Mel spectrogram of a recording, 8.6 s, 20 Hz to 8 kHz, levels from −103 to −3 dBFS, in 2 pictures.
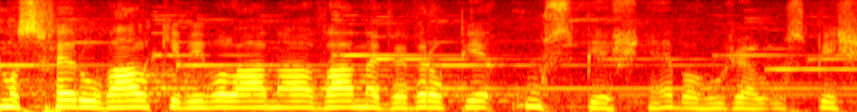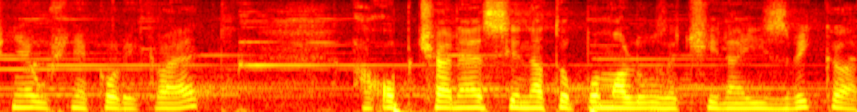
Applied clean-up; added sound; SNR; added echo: none; Wind chime; 15 dB; none.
